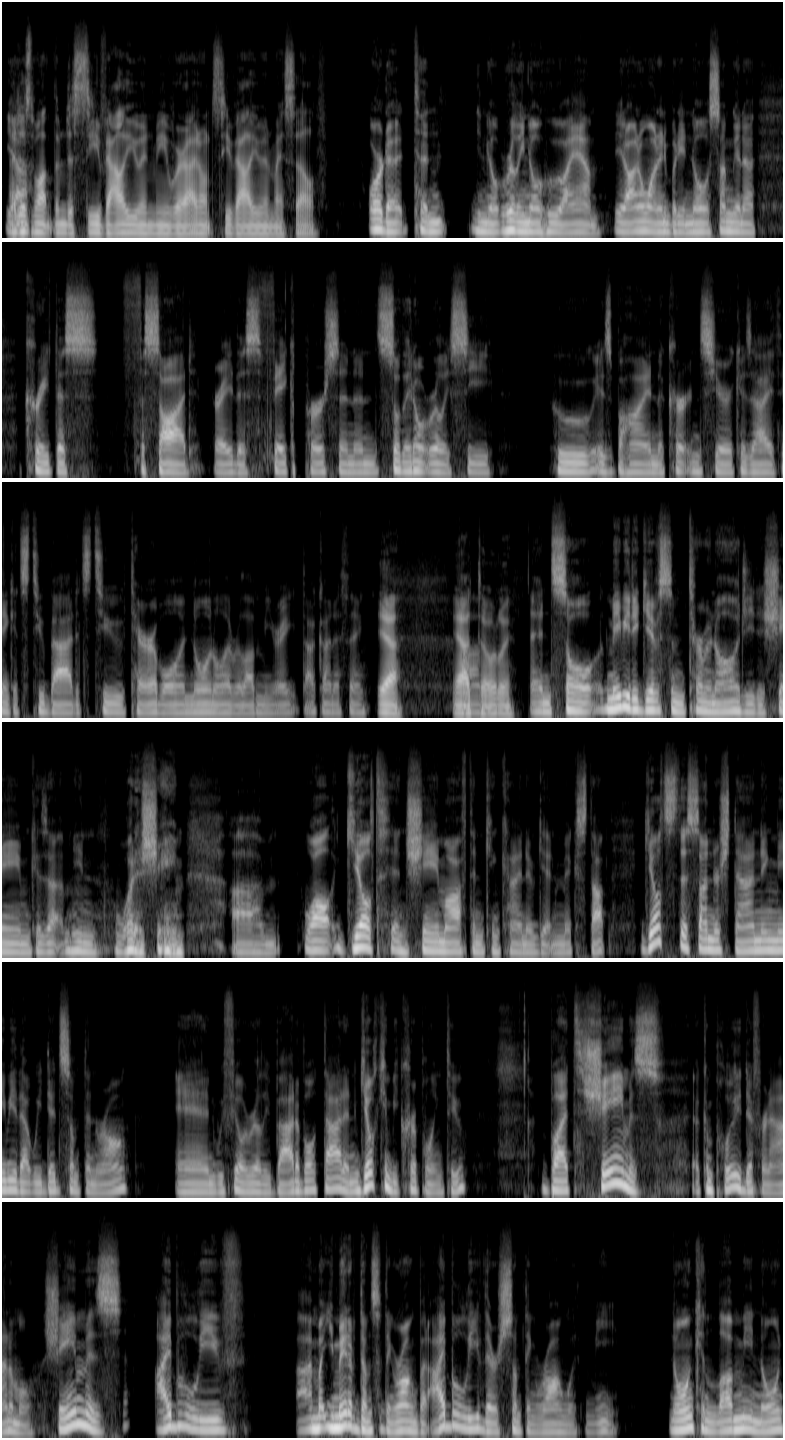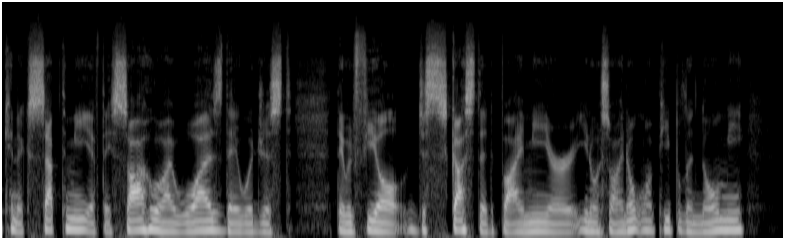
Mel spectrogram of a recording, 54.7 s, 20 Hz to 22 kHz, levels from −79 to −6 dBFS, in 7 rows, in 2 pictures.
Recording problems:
none

